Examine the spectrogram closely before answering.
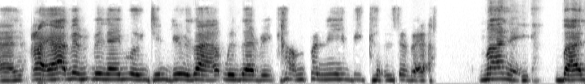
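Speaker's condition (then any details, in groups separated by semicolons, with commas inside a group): Cerebral palsy; lifelong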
